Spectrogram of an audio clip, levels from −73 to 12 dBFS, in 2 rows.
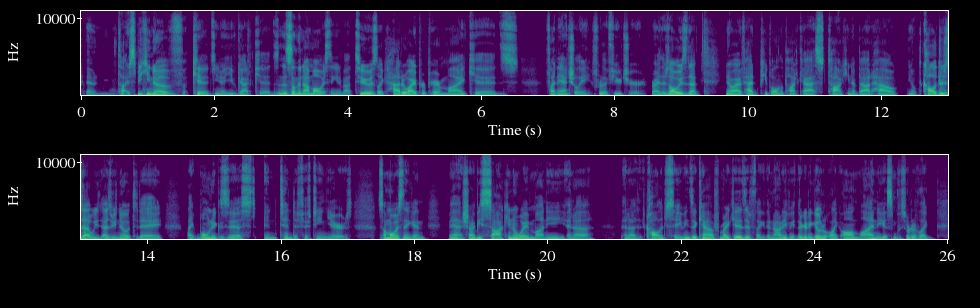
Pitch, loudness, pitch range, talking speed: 110 Hz, -18 LUFS, 100-120 Hz, 235 wpm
